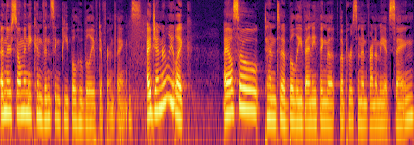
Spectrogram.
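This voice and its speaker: A woman talks at a fairly quick pace and fairly low pitch, in a normal speaking voice with lively intonation. The recording is very clean, with a silent background. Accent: American. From Long Island, New York. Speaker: comedian. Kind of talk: casual chat. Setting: home.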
